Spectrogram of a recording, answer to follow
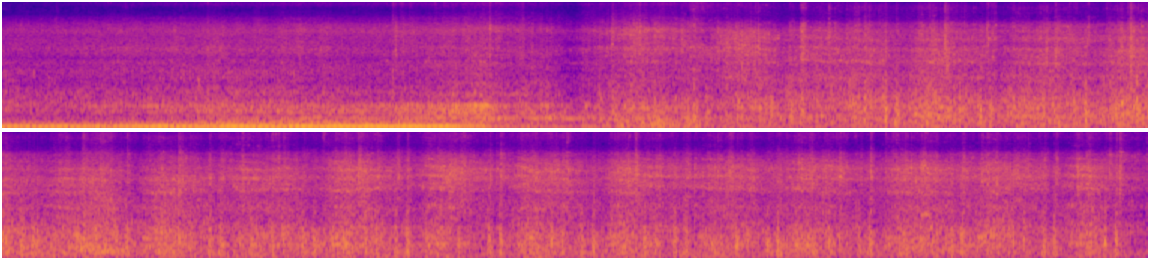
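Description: Diesel-hauled Bangladesh Railway intercity express train passing at speed. A loud, steady low engine drone comes first and drops away about seven seconds in as the locomotive goes by. After that come the rumble and rhythmic clickety-clack of the coaches' wheels over the rail joints, with high-pitched wheel noise.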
